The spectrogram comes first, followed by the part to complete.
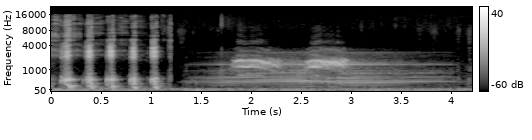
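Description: A man laughing in quick bursts, cut off about a second in. A held note of background music follows, with two short crow-like caws over it.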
